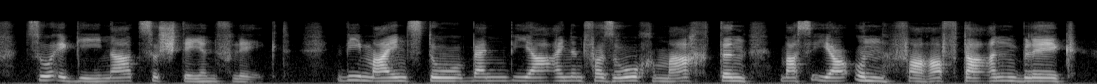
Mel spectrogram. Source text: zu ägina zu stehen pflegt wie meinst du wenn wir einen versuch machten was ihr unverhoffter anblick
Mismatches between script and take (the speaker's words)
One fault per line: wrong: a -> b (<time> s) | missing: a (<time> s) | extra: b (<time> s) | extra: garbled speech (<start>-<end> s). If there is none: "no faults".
no faults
